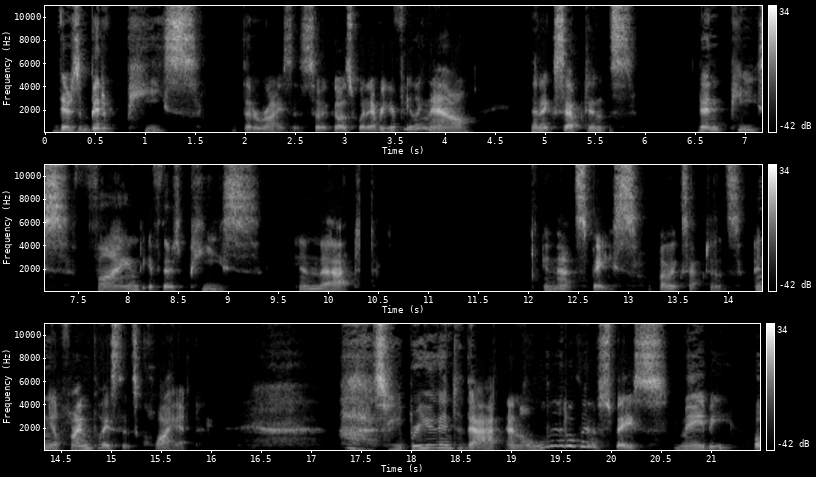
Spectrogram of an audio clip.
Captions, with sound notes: There's a bit of peace that arises. So it goes whatever you're feeling now, then acceptance, then peace. Find if there's peace in that, in that space of acceptance and you'll find a place that's quiet. (sighs) So you breathe into that. And a little bit of space maybe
